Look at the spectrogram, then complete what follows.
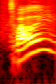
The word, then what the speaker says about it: Diwali: away uh we have a withdrawal a Diwali Diwali is that how you pronounce it yes okay from over there employment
